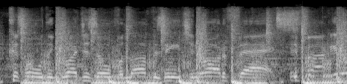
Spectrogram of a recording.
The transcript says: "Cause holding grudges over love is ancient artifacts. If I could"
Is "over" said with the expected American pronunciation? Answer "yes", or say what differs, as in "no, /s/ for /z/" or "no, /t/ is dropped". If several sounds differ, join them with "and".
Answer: yes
